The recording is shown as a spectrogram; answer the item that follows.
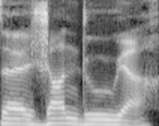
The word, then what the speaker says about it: Gianduja: You have, I think, the correct pronunciation. It's Gianduja.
